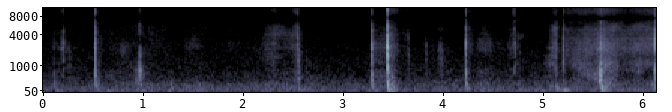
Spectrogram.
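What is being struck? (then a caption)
Thick cardstock card. A long fingernail traces and scratches over a small, thick, illustrated cardstock card with a witch drawing, lying flat. Quiet, bright, dry scratches and sharp little ticks are separated by near-silence, and a longer, hissing scrape comes near the end.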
